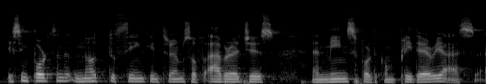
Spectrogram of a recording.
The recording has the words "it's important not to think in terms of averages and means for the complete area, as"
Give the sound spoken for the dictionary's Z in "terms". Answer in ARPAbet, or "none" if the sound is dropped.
S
